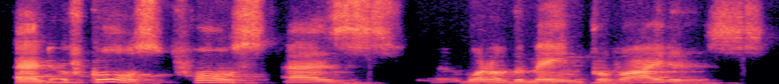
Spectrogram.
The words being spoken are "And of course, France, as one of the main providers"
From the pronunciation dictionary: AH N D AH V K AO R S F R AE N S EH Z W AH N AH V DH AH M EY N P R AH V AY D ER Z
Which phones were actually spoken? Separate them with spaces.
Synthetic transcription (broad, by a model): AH N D AH V K AO R S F AO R S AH Z W AH N AH V DH AH M EY N P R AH V AY D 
